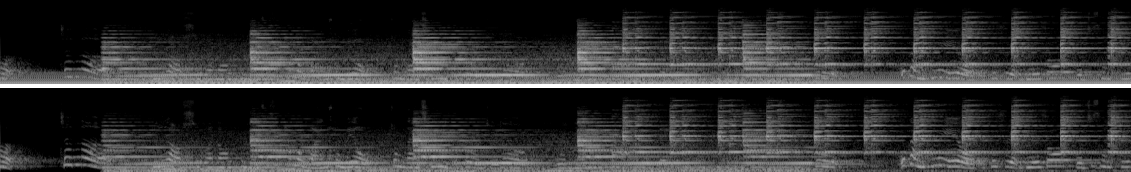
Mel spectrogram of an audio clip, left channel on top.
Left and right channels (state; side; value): noise; left; hum, 4 dB below the sound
